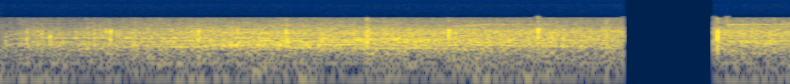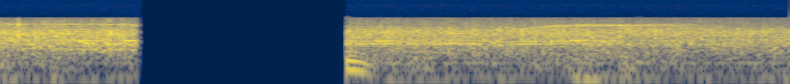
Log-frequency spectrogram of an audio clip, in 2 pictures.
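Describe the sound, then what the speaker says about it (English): Steady applause from a large audience honoring graduates at a spring university commencement, a dense sustained clapping broken by two short gaps of silence. "please honor these graduates with a round of applause"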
